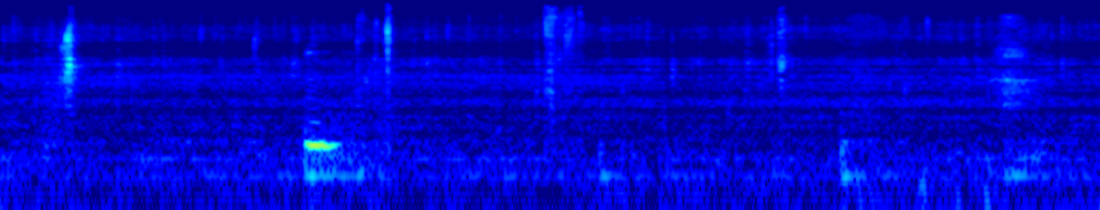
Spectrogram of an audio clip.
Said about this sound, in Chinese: 老公，你听，外面的雨声好大呀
